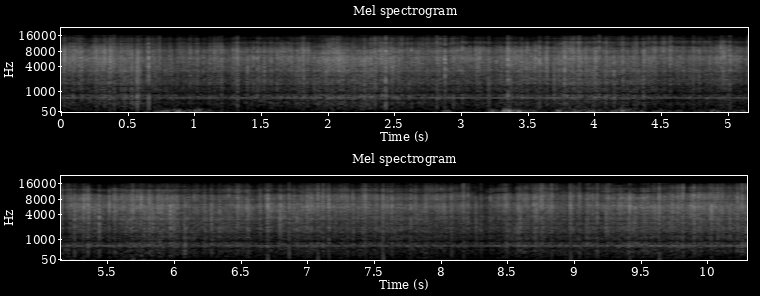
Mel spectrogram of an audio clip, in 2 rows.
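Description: An E6010 stick electrode arc welding steel on DC: a steady, crackling hiss with fine crackles throughout.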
